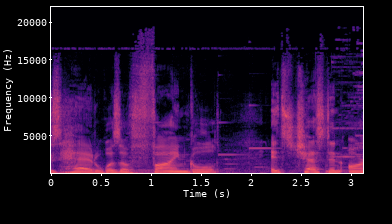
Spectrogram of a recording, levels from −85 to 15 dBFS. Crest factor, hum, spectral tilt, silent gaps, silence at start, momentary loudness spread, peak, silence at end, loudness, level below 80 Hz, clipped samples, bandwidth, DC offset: 14 dB; none; -4 dB/octave; none; 0 s; 10 LU; -10 dBFS; 0 s; -23 LUFS; -52 dBFS; under 0.1%; 19.5 kHz; under 0.1%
